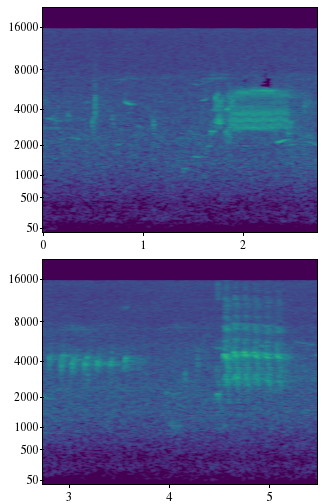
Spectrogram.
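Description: Songbirds calling: three short calls of rapid repeated high notes, about two seconds in, a fainter one about three seconds in, and another near the end, over a steady outdoor hiss.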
